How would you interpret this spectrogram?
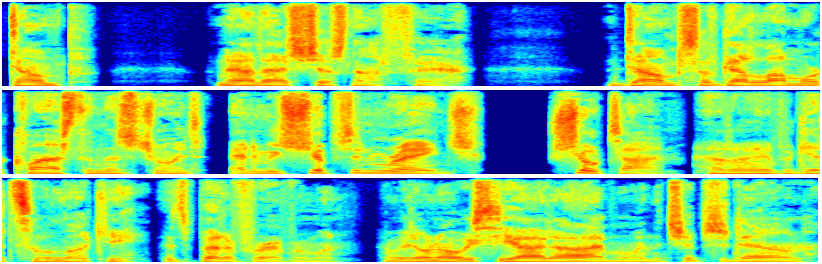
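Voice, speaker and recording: A heavily husky, gravelly spacefarer played by a male actor from a video game, with a medium-pitched voice. He is an easygoing, loyal father and explorer who talks in a wry, folksy, conversational way. The sound is dry, with no room around it. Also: moderate pace, no echo, natural voice. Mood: urgent, then tender, regretful. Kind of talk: video game character dialogue.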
